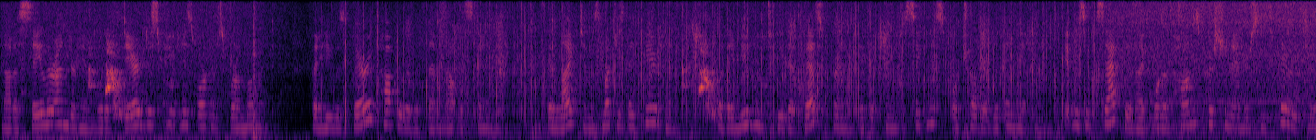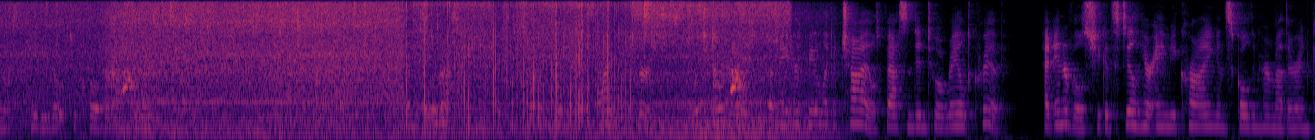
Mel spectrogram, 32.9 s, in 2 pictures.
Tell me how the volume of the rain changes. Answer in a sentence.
The volume of the rain goes up.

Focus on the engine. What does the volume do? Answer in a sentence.
The loudness of the engine goes up.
